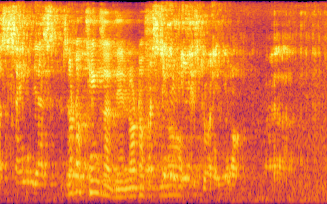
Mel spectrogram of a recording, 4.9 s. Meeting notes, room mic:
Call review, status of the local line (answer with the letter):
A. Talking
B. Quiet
A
